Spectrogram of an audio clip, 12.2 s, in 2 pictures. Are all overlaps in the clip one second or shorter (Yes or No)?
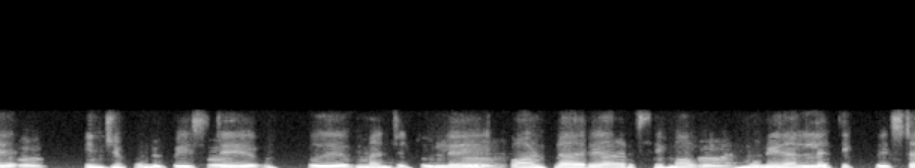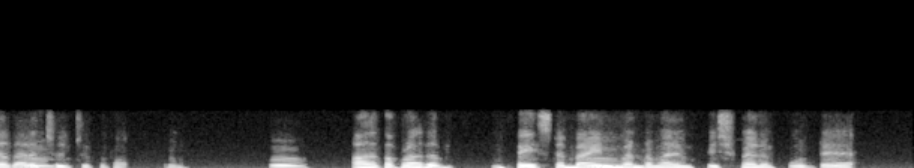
Yes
